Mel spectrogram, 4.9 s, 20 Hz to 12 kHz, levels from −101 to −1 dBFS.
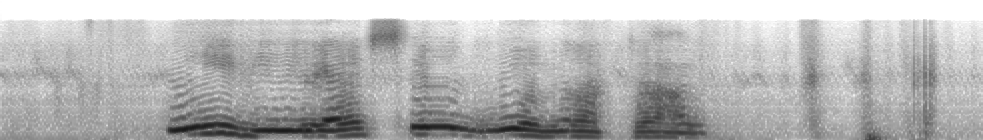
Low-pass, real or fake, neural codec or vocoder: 7.2 kHz; fake; codec, 16 kHz, 0.5 kbps, FreqCodec, smaller model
